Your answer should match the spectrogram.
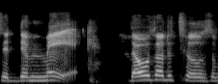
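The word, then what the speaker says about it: DMAIC: the the fourth thing is d-m-a-i-c and we pronounce it dominic those are the tools that we use in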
